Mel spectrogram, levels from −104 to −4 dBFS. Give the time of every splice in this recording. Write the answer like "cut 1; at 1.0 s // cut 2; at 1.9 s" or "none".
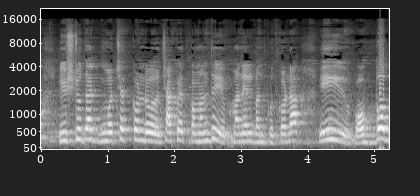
none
